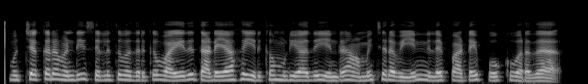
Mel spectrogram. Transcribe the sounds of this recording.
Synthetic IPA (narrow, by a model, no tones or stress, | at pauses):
mʊt͡ʃːɐkːɐɾɐʋɐɳɖisɛlɯt̪ːɯʋɐðɐrkɯʋɐjɐðɯt̪ɐɽɐjaːɣɐɪɾɯkːɐmʊɽɪjaːðɯɛndrɐɐmɐɪt͡ʃːɐɾɐʋɐjɪnnɪlɐɪpːaːʈːɐɪpoːkːɯʋɐɾɐðɐː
